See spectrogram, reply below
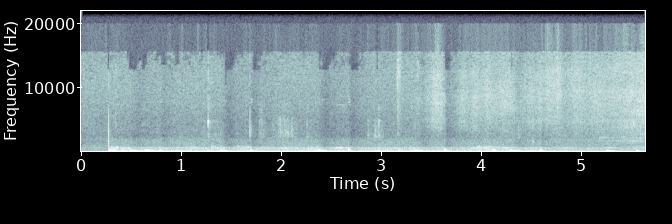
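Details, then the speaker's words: Normal heart sounds presented as what a healthy heart sounds like: regular low heartbeat thumps at about 62 beats a minute. "our topic today involves your heart we all know what a healthy heart is supposed to sound like and that's this"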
